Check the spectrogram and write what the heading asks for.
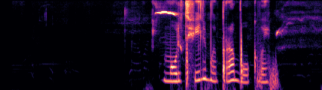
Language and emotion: Russian, neutral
